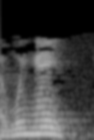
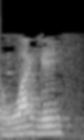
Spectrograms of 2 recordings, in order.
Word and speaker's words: quy nghi: Giới luật, hai là quy nghi. Chữ quy này đọc theo ngôn ngữ giọng Bắc, giọng Nam thì ta đọc là quan nghi, giọng Bắc là quy nghi.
